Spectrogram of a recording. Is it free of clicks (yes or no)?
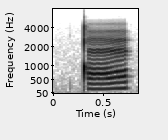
no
